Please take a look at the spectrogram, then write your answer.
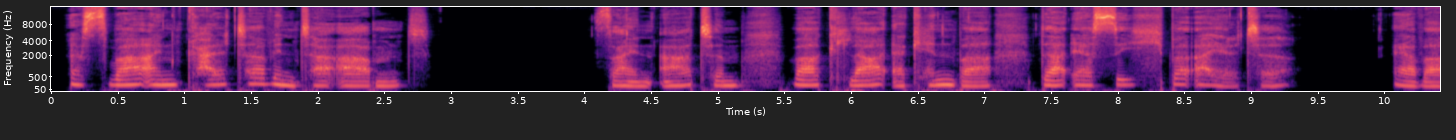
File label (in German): erotisches Hörbuch; Ohrgasmus; Die Weihnachtsfeier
